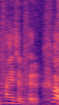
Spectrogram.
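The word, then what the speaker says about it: Heisenberg: 사람이 두 사람이 있는데 한 사람의 이름은 하이젠베르드라고 하는 사람입니다 정확한 발음으로는 하이젠 베르크가 맞긴 해요 근데 뭐 보통 이렇게 많이 적더라구 이게 g로 끝나는 건데 독일에서는이 쥐를 크로 읽거든요 정말 쓸데없는 정보죠 아무튼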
